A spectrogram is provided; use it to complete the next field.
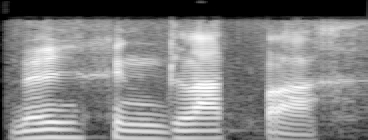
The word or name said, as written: Monchengladbach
